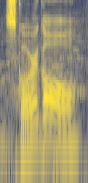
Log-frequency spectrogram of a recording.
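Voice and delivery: normal talking voice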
